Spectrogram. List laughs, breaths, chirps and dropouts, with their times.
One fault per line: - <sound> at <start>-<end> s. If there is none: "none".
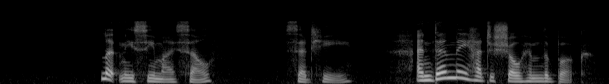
none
